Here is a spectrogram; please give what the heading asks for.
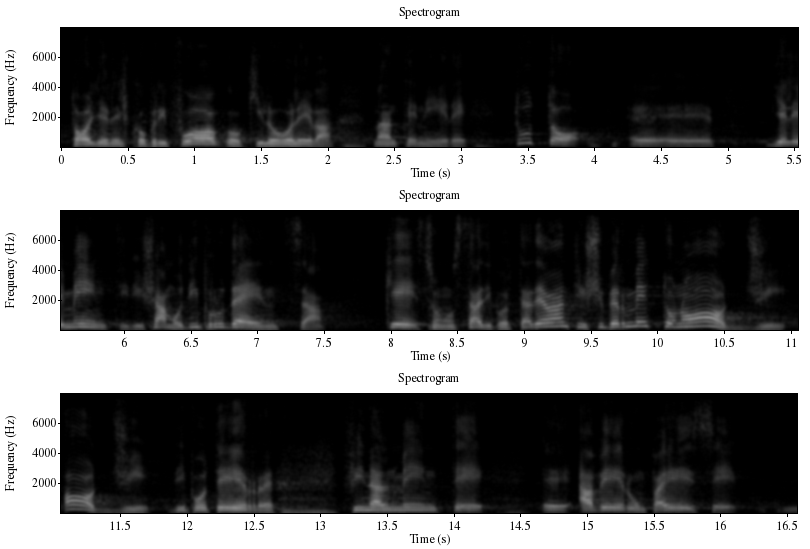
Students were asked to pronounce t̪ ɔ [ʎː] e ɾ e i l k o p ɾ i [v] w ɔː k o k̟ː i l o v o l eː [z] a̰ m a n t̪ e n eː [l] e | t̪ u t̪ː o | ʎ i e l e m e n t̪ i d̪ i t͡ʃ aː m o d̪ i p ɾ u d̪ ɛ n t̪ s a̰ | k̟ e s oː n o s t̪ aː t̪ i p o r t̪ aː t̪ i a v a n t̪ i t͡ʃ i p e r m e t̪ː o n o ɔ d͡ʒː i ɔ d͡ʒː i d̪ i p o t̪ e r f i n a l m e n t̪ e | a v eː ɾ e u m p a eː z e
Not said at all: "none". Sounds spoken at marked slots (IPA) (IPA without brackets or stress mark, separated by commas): ʎː, f, v, ɾ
